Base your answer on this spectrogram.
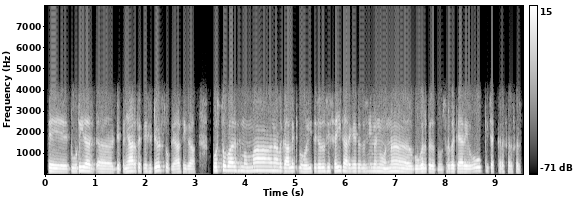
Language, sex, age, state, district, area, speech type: Punjabi, male, 18-30, Punjab, Fazilka, urban, conversation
